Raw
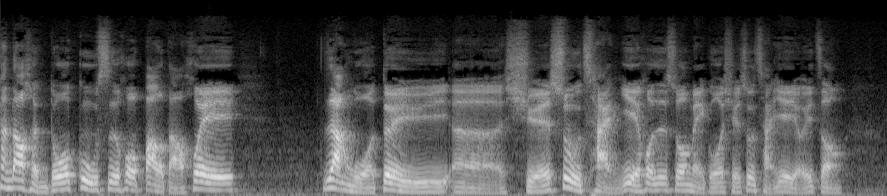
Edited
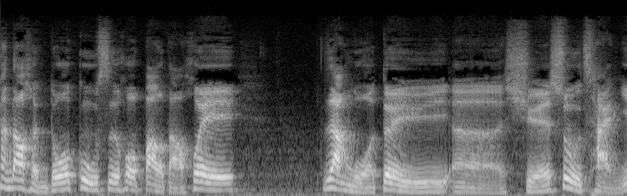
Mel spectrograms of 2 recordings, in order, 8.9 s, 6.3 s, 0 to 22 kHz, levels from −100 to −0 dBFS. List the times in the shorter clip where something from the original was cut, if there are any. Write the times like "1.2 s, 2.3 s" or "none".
none

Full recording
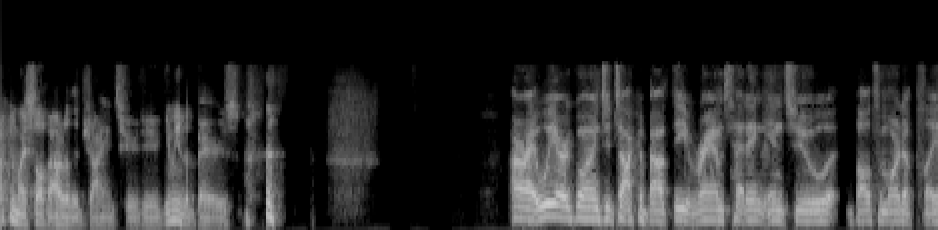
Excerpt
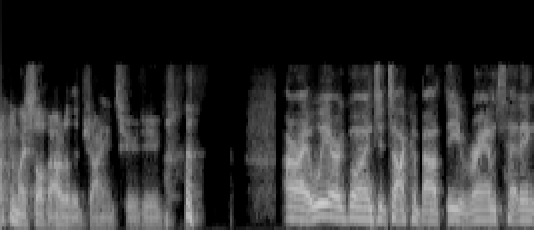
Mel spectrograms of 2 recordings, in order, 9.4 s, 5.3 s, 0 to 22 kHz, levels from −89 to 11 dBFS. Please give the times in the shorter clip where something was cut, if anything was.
1.6 s, 2.7 s

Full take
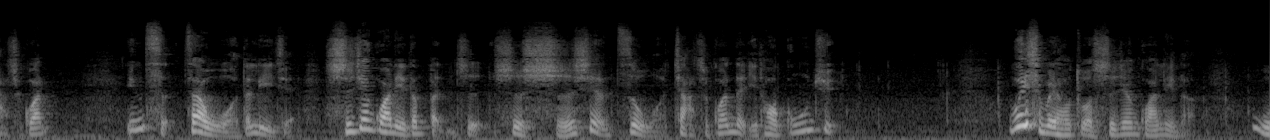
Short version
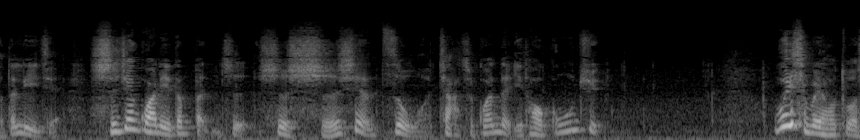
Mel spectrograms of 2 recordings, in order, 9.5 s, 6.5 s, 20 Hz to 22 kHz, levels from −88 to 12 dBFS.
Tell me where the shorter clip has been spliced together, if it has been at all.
none

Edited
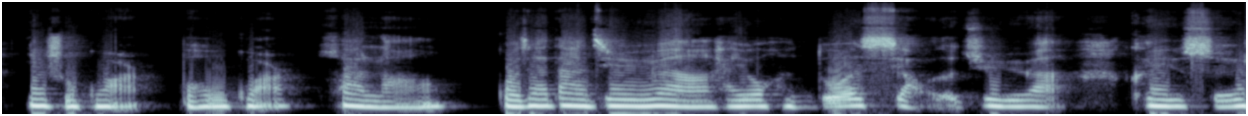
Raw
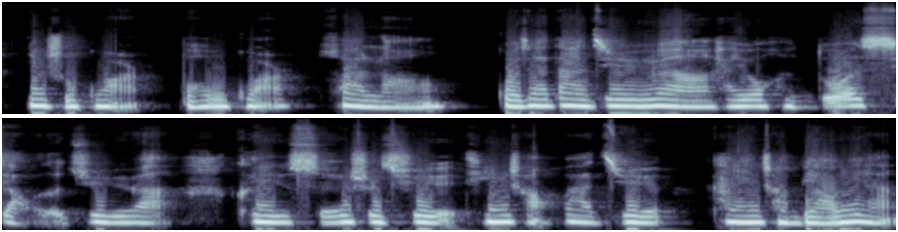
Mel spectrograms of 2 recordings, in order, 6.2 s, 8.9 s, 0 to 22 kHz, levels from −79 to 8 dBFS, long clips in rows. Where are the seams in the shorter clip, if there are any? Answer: none

